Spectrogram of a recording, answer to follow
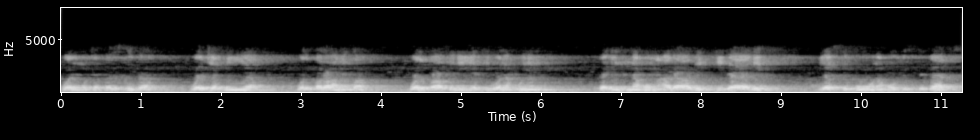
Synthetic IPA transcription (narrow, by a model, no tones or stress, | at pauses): walmʊt̪afalzɪfa | wald͡ʒahmɪjːa | walqɑɾˤɑːnɪt̪ˤɑ | walbɑːt̪ˤɨnɪjːawanaħwɪhɪm | faʔɪnːaɦʊmʕalaːðˤɨd̪ːɪðaːlɪk | jɑsˤɨbuːnaɦʊfɪsˤːɨfaːt̪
